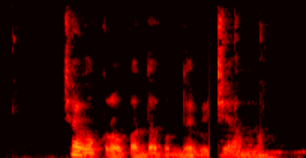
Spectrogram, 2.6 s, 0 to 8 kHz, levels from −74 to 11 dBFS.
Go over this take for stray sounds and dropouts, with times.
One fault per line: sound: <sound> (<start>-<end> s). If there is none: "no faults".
sound: dropout (1.7-1.8 s)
